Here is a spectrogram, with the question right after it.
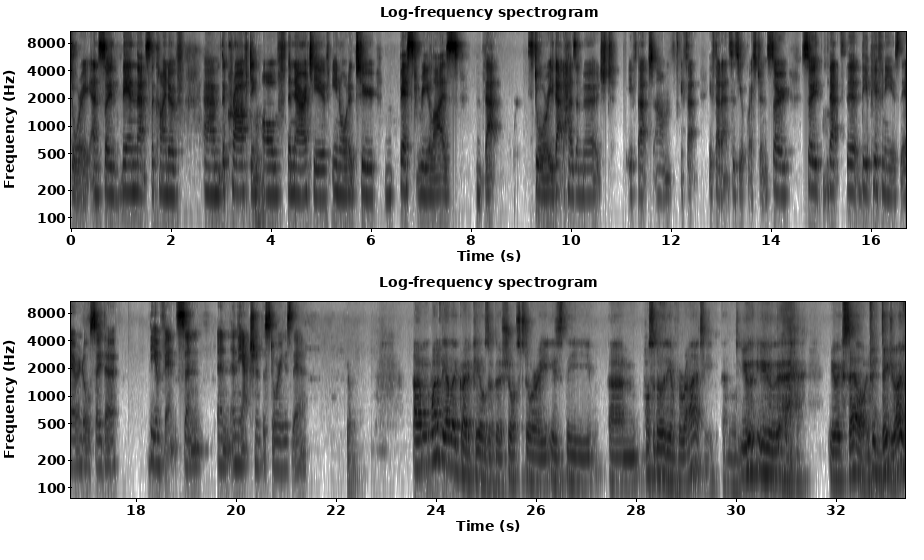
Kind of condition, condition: link, video call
